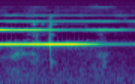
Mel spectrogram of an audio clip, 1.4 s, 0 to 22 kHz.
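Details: Rotax 185 ignition setup, points timing set with a dial indicator at about 0.146–0.147 in, buzz box connected: a steady, high-pitched buzz holds for most of a second then fades, indicating correct ignition timing.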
